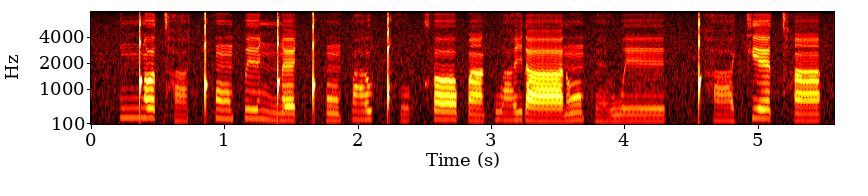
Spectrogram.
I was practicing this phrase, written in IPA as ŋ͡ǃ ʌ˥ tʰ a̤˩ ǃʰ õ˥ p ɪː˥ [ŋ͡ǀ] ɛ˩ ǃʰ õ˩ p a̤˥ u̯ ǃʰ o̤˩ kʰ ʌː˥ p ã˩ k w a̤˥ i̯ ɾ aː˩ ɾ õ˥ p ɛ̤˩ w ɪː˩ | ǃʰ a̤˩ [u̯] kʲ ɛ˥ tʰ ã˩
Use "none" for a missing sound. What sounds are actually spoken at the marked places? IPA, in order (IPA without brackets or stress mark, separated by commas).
ŋ͡ǃ, none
